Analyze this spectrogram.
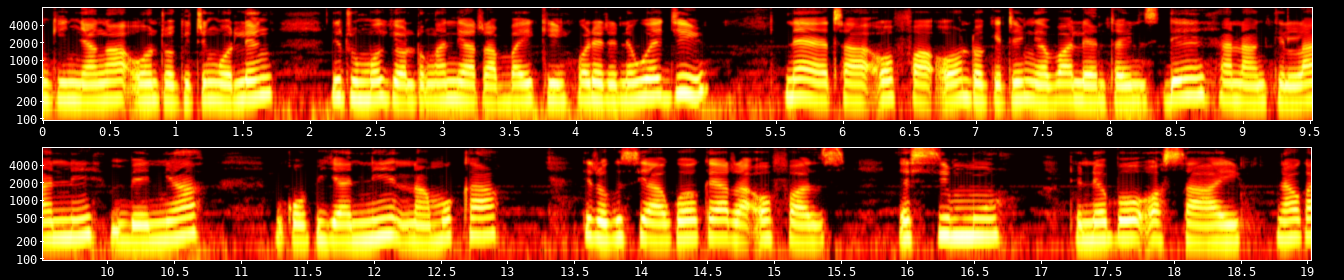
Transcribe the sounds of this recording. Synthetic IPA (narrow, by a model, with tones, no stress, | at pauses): ŋki˨ɲa˨ŋa˦ʔɔ˨ntɔ˨ki˨ti˦ŋo˨le˦ŋndi˦tu˨mo˦kjɔ˨ltu˨ŋa˦ni˦a˨ta˨ba˦i˦ki˦wɔ˦ɾe˨te˨ne˦we˦d͡ʒi˦ | nɛ˦ta˨ɔ˦fa˨ʔɔ˨ndɔ˨ki˨tɪ˦ŋɛ˨va˦lɛ˨nta˨i˨nsde˦a˨na˨ŋki˨la˦ni˦mbe˨nja˦ | ŋko˨pi˨ja˨ni˦na˨mo˦ka˦ | ndi˦to˨k̬i˦sja˨kwɔ˦kɛ˦ɾa˨ʔɔ˦fa˨z | e˦si˦mu˦ | te˨ne˦bɔ˦ʔɔ˦sa˨i˦ | na˦ɔ˦ka˦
